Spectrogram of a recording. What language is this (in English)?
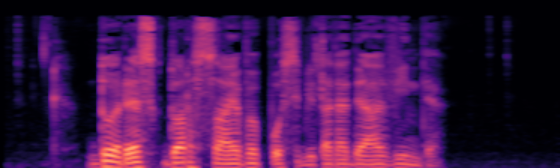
Romanian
